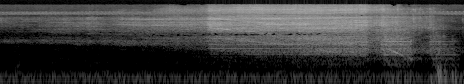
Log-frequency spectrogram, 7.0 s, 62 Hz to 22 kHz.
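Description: Arrma Typhon 6S RC car's brushless electric motor and drivetrain whining at full throttle on a top-speed run of about 128 mph. The high-pitched whine builds as the car approaches, then drops sharply in pitch as it shoots past about six seconds in, followed by a brief low rumble.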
